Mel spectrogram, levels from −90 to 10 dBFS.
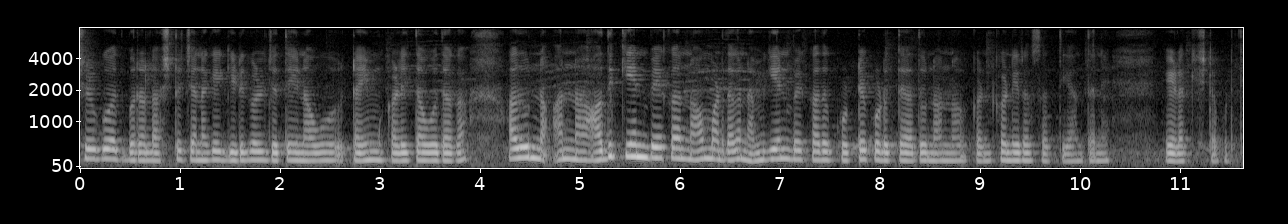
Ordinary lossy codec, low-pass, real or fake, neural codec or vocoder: none; none; real; none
